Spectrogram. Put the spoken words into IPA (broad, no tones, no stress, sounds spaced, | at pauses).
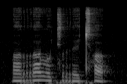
ɐ r ɐ l o c r e cʰ ɐ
